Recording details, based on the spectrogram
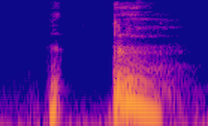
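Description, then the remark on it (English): A clear throat clearing: a short gruff grunt, a brief pause, then a longer rasping clear that drops in pitch. No one speaks. “I'm going to be clearing my throat a lot.”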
